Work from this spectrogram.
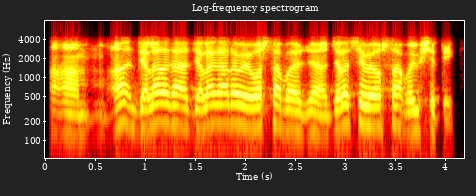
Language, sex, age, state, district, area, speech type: Sanskrit, male, 60+, Karnataka, Vijayapura, urban, conversation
